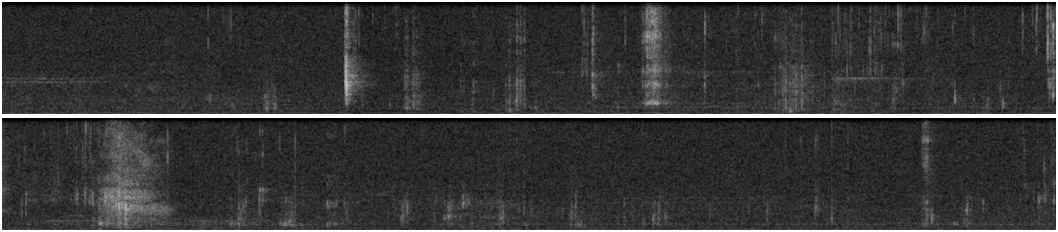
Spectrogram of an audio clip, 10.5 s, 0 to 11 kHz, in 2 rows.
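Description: Close-up chewing and crunching of deep-fried rohu fish and rice, with scattered sharp crackles and wet mouth clicks; the loudest crunches come a little under 2 s, about 3 s and about 6 s in.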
